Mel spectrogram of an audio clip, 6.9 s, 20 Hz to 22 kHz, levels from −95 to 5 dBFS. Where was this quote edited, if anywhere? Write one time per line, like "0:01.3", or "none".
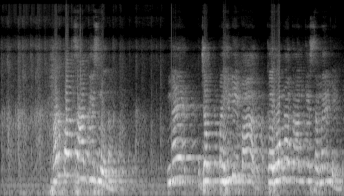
none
